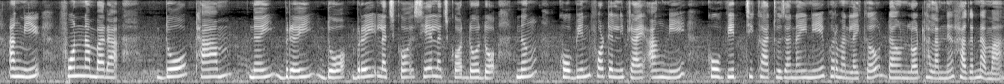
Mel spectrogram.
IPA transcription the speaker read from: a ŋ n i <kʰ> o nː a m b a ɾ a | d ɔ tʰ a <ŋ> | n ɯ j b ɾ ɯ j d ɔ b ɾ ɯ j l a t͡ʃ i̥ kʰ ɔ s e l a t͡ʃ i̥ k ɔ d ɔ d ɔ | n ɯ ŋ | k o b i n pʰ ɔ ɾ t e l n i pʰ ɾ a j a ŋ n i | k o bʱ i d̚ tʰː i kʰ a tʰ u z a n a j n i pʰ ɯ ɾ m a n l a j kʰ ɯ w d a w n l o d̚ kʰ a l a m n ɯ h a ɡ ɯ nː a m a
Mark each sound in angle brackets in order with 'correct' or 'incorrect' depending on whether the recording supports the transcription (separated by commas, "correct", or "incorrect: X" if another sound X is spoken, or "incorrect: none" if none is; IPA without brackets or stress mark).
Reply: incorrect: pʰ, incorrect: m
